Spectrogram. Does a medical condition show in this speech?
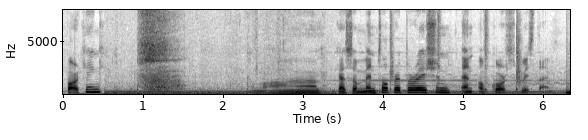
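No.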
